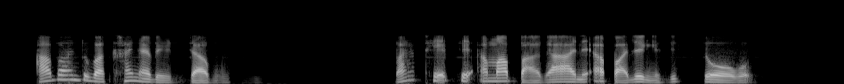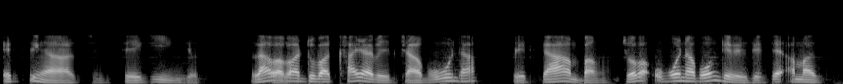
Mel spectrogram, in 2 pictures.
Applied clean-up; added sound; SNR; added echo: neural separator model SepFormer WHAMR!.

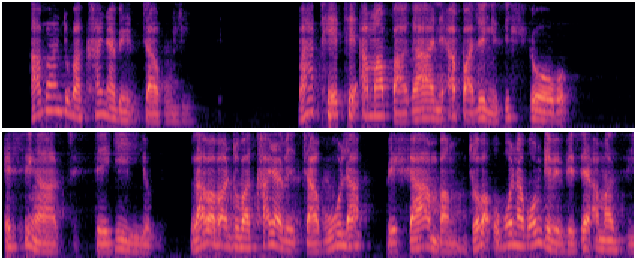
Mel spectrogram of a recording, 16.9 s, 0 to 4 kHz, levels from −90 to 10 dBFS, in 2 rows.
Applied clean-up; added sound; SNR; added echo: neural mask model DeepFilterNet 3.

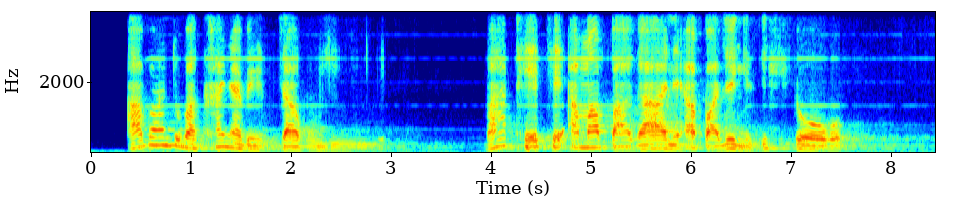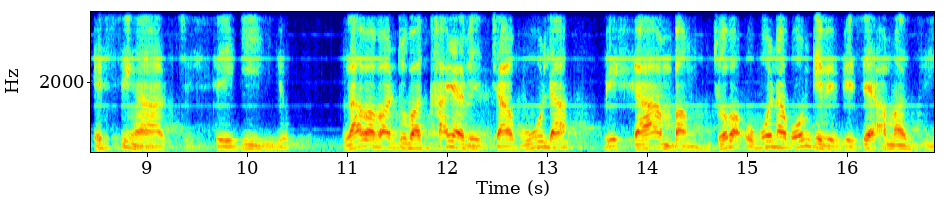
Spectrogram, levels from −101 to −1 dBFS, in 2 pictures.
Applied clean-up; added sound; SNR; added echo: neural separator model SepFormer DNS4.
